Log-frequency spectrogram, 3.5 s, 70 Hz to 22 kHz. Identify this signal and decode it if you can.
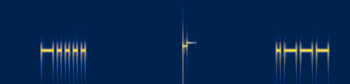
Morse code, heard as a keyed tone, about 30 wpm, 700 Hz. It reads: 6 J
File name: Single-Letter-Number-30wpm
